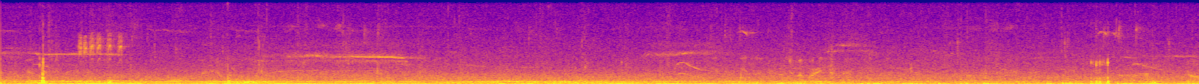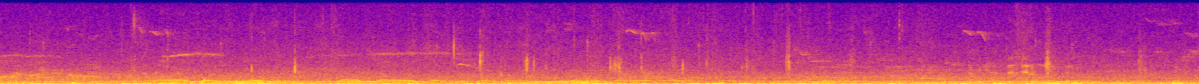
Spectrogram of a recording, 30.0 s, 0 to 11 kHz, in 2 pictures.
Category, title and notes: Soundscapes > Nature
20250312 Collserola Birds People Nice
Collserola, Nice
